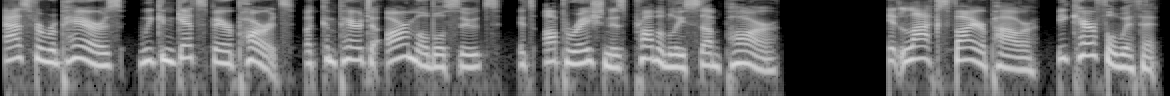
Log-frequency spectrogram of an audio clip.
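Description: An actress playing a composed, dutiful woman military supply officer in a video game, giving crisp, formal, commanding briefings and callouts. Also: mid-range voice, lively intonation, fairly quick, bright, forceful tone, no room sound, clean studio sound. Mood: grave, restrained.

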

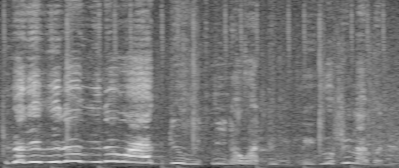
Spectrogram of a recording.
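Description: Plaintive high-voiced Nigerian man acting a lovesick fool. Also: animated, brisk, music in the background. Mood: whining, worried. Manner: plaintive, hesitant. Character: lovesick, self-pitying, pleading man, broke and naive. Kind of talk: comedy drama acting in Nigerian Pidgin.

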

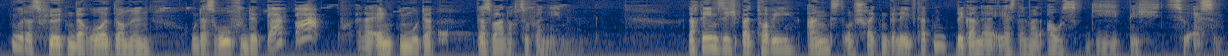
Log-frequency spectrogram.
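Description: A man's voice: lowish voice, fairly bright tone. A man narrating a children's adventure radio play in a scripted storybook style.

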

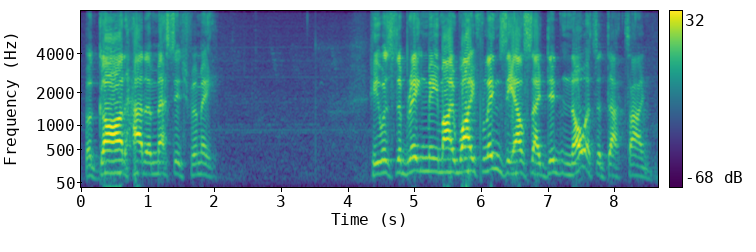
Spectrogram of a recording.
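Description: A middle-aged man giving a personal testimony as a minister, speaking in an earnest, deliberate, measured way. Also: fairly high pitch, fairly bright tone. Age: middle-aged or older. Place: indoors in front of a dark curtain. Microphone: lapel mic.

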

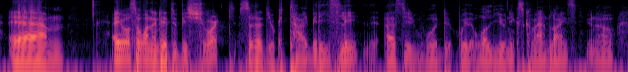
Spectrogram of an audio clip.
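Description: A man in his forties with a Swedish accent, giving a relaxed technical lecture over a headset mic, often restarting and filling with "uh" and "you know". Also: medium pitch, fairly quick, creaky, no room sound, clean studio sound. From Sweden. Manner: relaxed explaining, with frequent restarts and fillers. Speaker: presenter. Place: indoor room.

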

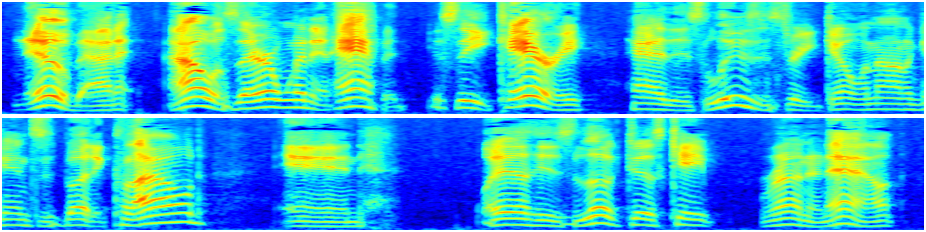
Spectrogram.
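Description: Southern US barkeep, male actor, parody cartoon: folksy, earnest, sharp animated voice, very dry. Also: fairly high pitch, normal speed, no room sound. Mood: earnest gossip. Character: chatty small-town Southern male bartender. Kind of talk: parody cartoon dub acting.

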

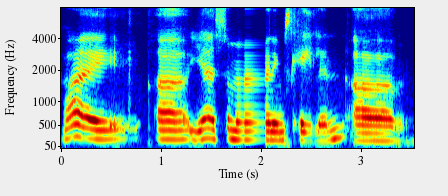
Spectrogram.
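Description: A woman's voice: medium pitch, steady tone, slow pace, gravelly, a little mellow, no room sound, clean studio sound. A woman facilitating a community meeting over a video call, speaking with frequent hesitations. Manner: hesitant, many ums.

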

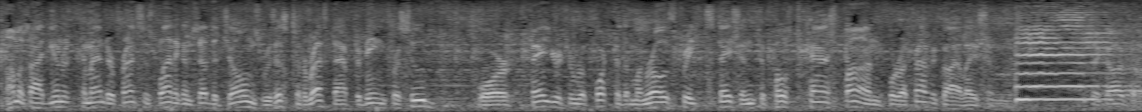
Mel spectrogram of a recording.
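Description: Guy reading formal 70s radio news, punchy, super noisy am recording. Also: medium pitch. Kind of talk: formal scripted 1970 radio newscast. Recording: very noisy 1970 AM radio aircheck.

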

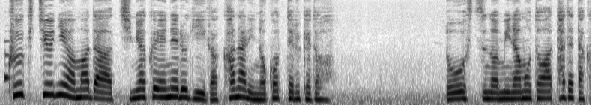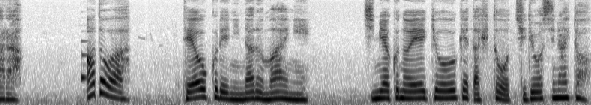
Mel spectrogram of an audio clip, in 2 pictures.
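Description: A woman voicing a calm young male fox-eared forest scholar in a Japanese anime game, explaining in a measured, boyish way. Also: mid-range voice, a little hiss or hum, lightly acted. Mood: composed, serious. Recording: music behind the voice.

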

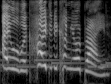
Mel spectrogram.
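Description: A woman voicing a sweet, devoted, pouty teenage girl idol in a manga dub, with a cutesy expressive delivery. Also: extremely high pitch, normal speed, faint music behind, heavily acted. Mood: eager.

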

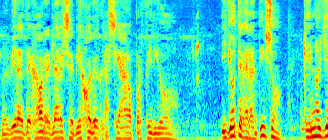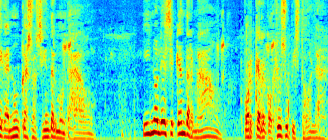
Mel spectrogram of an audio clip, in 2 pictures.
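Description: An actor playing a boisterous, trigger-happy gunslinger in an old radio drama, taunting and folksy, with a rural Mexican accent. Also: male voice, medium pitch, fairly quick, a little hiss or hum, lightly acted. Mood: grumbling, eager. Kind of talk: Mexican golden-age radio drama acting.

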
